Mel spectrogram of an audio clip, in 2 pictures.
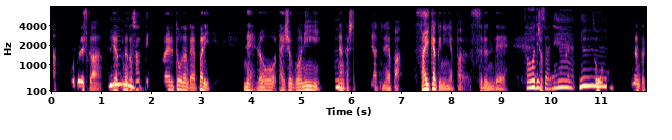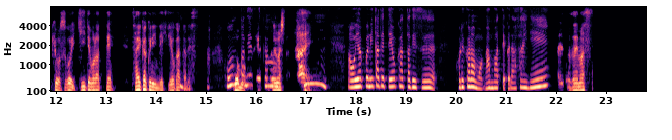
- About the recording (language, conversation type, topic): Japanese, advice, 退職後に新しい日常や目的を見つけたいのですが、どうすればよいですか？
- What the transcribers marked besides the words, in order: none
